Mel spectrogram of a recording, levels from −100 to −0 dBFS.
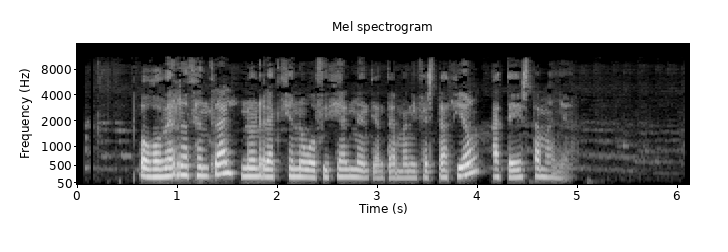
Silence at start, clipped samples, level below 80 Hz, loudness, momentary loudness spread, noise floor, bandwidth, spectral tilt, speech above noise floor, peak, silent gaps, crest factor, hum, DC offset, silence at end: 0.65 s; under 0.1%; -70 dBFS; -20 LUFS; 11 LU; -62 dBFS; 11 kHz; -6 dB/octave; 43 dB; -4 dBFS; none; 18 dB; none; under 0.1%; 1.2 s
